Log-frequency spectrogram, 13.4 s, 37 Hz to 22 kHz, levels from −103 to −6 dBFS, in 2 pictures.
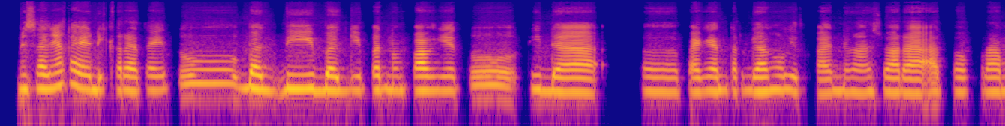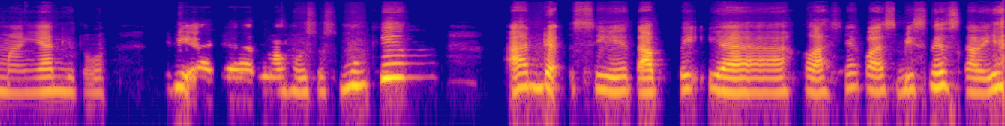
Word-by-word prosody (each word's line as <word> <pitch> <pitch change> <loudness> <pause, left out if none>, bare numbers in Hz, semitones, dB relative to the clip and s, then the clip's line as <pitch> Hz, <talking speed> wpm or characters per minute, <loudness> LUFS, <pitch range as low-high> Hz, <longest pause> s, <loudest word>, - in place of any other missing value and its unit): misalnya 250 +3 +1
kayak 265 -5 +2
di - - -6
kereta 230 -1 -2
itu 165 -7 -5
bag 245 -4 +3
dibagi 240 -2 +1
penumpangnya 230 -1 0
tuh 150 -1 -5
tidak, 215 -3 +1 0.3
eee, 215 -1 -6
pengen 220 +2 -2
terganggu, 225 +1 -2
gitu 225 -1 -8
kan, 200 +2 -6
dengan 210 -2 -8
suara 205 -2 -1
atau 215 -1 -9
keramaian 215 0 -4
gitu, 210 -1 -14 0.4
jadi 270 -2 0
ada 220 0 -2 0.2
ruang 220 0 -3
khusus. 215 0 -11
Mungkin 370 +10 +8 0.7
ada 270 0 +5
sih, 235 -3 0
tapi 210 +4 +4
ya 210 -2 +4
kelasnya 205 +5 -1
kelas 230 -1 +1
bisnis 270 +4 +2
kali 215 +3 +2
ya. - - +7
225 Hz, 150 wpm, -23 LUFS, 210-240 Hz, 0.7 s, Mungkin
